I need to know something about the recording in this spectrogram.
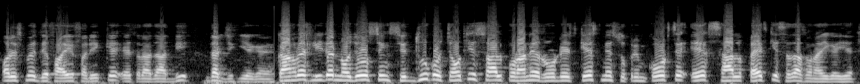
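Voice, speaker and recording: Higher-pitched male news reader. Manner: formal, measured read delivery. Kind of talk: scripted news bulletin narration in formal Urdu register.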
